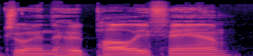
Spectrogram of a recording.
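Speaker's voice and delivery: normal talking voice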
